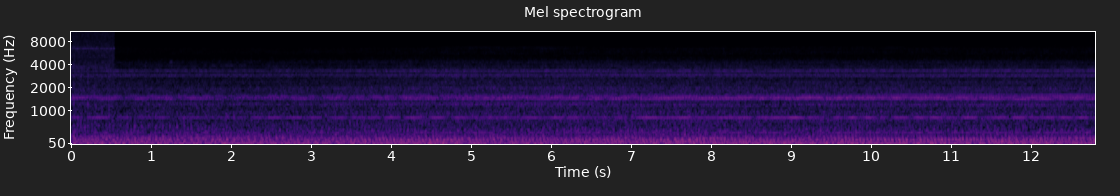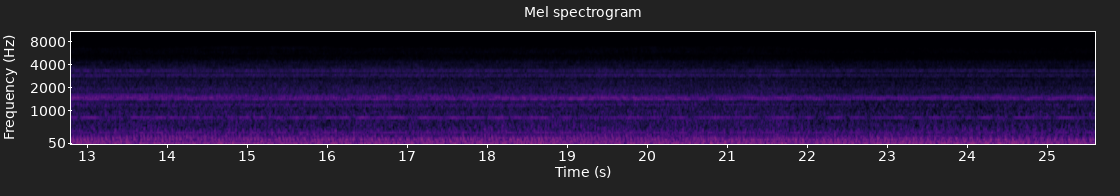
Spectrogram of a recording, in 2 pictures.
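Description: A steady, droning engine roar with a constant tonal whine, matching a C-130 transport aircraft in the DCS flight simulator, loud and unbroken for the whole stretch with no voices.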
